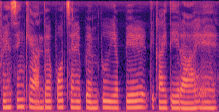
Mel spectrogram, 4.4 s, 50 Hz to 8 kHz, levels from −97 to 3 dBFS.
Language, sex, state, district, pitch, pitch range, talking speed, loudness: Hindi, female, Arunachal Pradesh, Papum Pare, 170 Hz, 160-175 Hz, 165 wpm, -21 LUFS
